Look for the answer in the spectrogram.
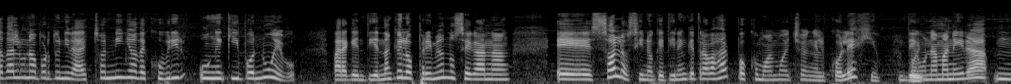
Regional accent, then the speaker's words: Córdoba, Andalusia, Spain; cualquiera diría que soy más gaditana ya que cordobesa, que me perdonen todos los cordobeses.

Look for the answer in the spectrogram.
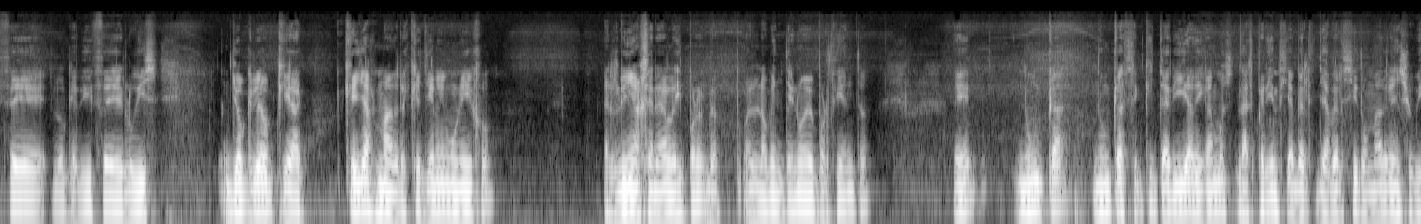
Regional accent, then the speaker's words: Badajoz, Extremadura, Spain; la Virgen de la Soledad, que es de mi tierra, de Badajoz.

